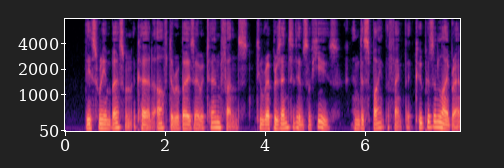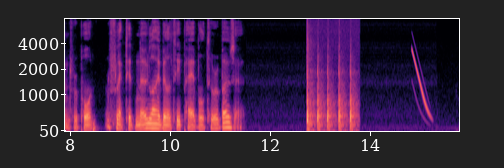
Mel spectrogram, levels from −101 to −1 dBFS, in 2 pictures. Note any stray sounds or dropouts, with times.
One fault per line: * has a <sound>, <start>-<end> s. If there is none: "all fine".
* has a thud, 12.7-13.8 s
* has a chirp, 14.8-15.3 s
